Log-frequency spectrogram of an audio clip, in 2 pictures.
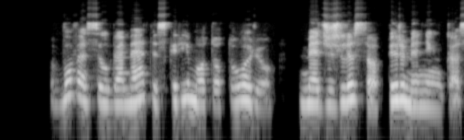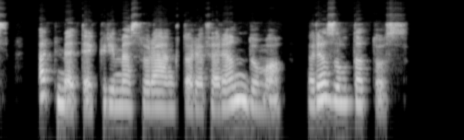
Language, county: Lithuanian, Šiauliai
